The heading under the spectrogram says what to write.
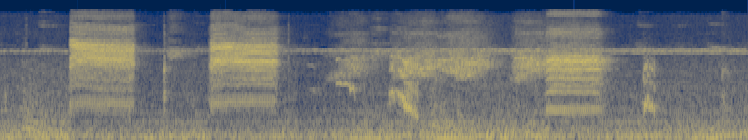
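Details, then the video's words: A long-tailed shrike lure call used for trapping: three harsh, rasping squawks about a second apart, with softer slurred, falling chatter notes between them. "suara pikat burung pentet"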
